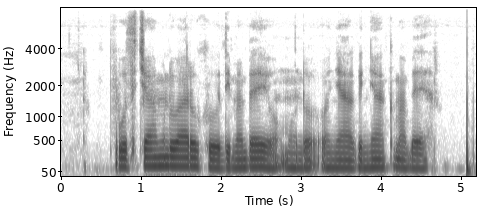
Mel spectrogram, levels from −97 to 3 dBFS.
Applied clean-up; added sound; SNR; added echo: none; none; none; none.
